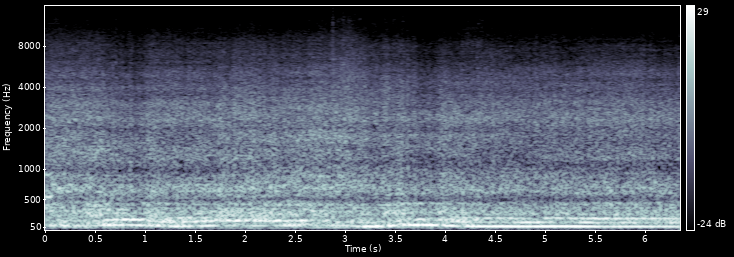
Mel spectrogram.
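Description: Koenigsegg Agera RS's twin-turbocharged 5.0-litre V8 running at low revs as the car creeps forward at walking pace; the deep engine note shifts and then holds steady about four seconds in.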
